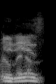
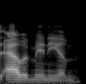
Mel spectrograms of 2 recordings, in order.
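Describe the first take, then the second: First: The word is said with four syllables. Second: The word is said with five syllables. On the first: The speaker calls it wrong. "It's not aluminum" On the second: The speaker calls it right. "They're technically right. It is aluminium"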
